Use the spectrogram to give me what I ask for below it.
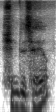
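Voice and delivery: ordinary talk, nothing marked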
